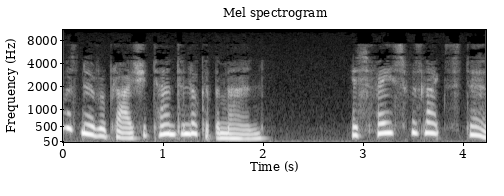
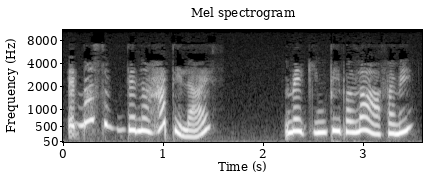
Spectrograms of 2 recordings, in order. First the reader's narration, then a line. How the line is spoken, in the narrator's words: said McGrath, her voice higher than usual with a vibrato of uncertainty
